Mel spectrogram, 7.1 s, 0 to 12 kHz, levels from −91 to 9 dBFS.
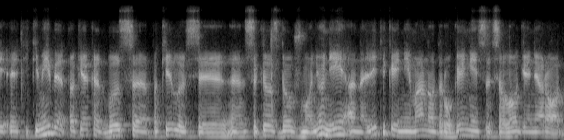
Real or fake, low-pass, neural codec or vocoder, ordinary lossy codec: real; 7.2 kHz; none; Opus, 24 kbps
